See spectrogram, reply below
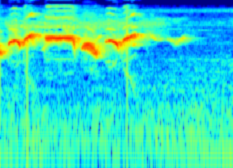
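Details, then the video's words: Chinese hwamei delivering a short burst of clear, sustained and slurred whistles with a few sharp clicks, fading out after under two seconds. "Chim họa mi đẹp và hót rất hay"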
